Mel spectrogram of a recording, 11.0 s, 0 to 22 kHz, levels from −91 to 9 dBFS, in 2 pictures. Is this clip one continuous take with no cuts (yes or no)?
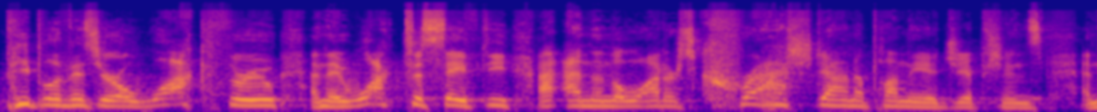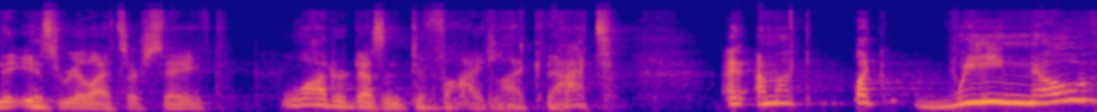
no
